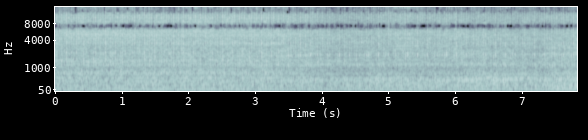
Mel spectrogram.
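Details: Peugeot 508 idling after a clutch swap with an intermittent, uneven tinny metallic rattle over the hum: the heat shield plate protecting the gearbox controls was not properly latched, detached and vibrates.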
